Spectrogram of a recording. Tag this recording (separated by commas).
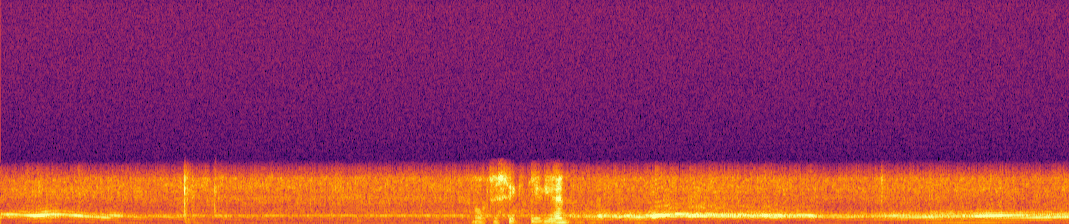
Speech, Car, inside a small room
